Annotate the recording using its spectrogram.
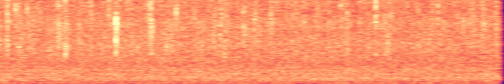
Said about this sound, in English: It's been raining for hours and I've been standing out here for, well, a while.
